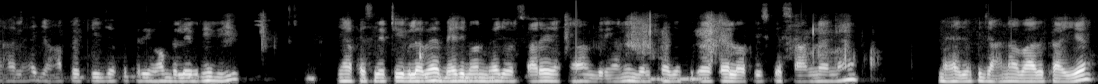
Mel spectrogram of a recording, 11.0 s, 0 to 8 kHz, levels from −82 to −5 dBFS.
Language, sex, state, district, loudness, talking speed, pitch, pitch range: Hindi, male, Bihar, Gaya, -19 LUFS, 140 wpm, 125 Hz, 115-130 Hz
